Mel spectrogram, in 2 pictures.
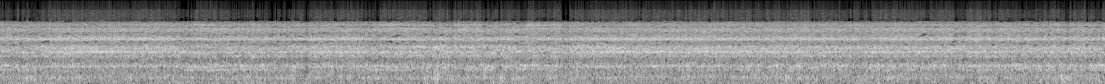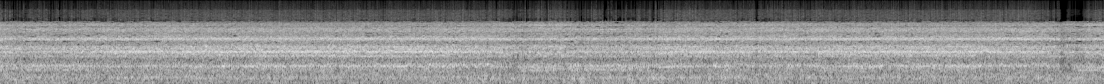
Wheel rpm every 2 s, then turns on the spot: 230, 220, 220, 230, 240, 230, 220, 220, 220, 220, 220.
none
